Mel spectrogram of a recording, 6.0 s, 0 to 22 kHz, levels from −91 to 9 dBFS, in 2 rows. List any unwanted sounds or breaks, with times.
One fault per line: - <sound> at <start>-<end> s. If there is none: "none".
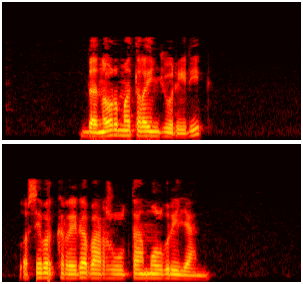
none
